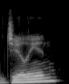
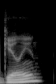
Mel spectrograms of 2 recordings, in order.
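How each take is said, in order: First: The name begins with a soft J sound. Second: The name begins with a hard G sound. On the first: The speaker calls it right. "it's a Jillian, right?" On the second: The speaker calls it wrong. "Even though I want to say Gillian"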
